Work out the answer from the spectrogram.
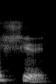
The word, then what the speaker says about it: should: to use should okay remember the pronunciation stood good we don't pronounce everybody the letter L the letter L is mute okay so we say should Fernando do you have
